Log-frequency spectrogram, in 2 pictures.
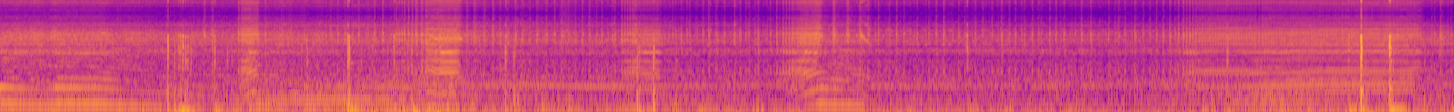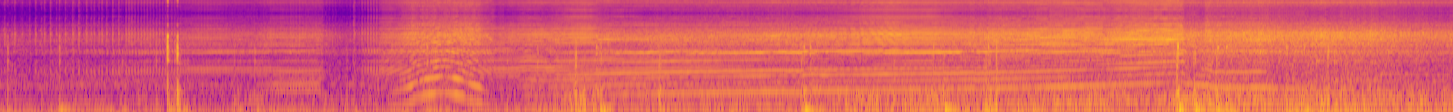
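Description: Derbi Senda moped's engine running as it is ridden, with a quick rev up and down about two-thirds through, then pulling with steadily rising pitch for several seconds before dropping off near the end. Two sharp clicks midway.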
